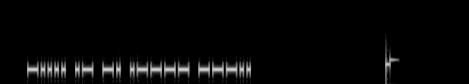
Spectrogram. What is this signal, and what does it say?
Morse code, heard as a keyed tone, about 36 wpm, 700 Hz. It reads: 6AN18
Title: Code Groups - 5 Letter:Numbers - 35wpm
